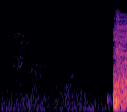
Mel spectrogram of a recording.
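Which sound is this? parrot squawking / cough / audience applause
cough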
